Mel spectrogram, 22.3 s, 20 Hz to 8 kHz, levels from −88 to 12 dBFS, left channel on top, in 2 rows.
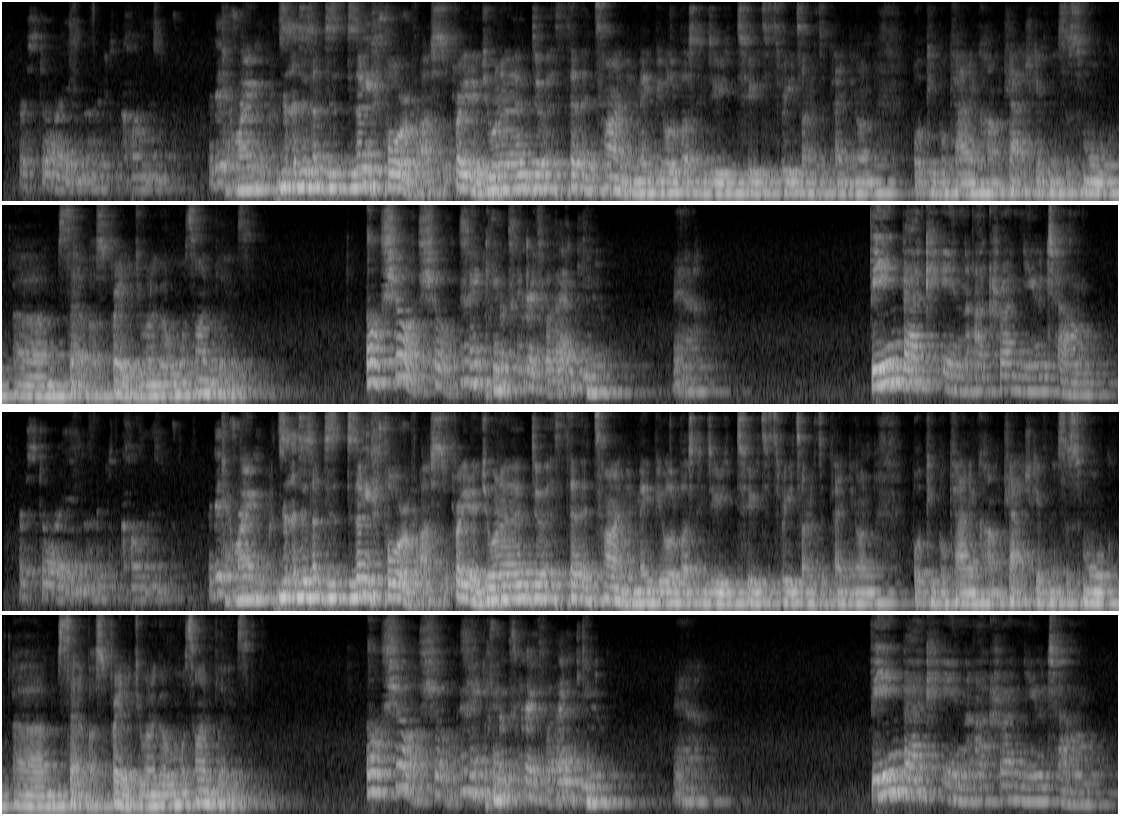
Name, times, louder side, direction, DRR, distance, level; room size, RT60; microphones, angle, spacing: voice 1, 0.2-1.6 2.1-2.6 4.1-4.5 15.7-17.1, right 1 dB, 75° right, -2 dB, 0.7 m, -35 dB
voice 2, 2.2-13.6 16.1-16.2 17.0-17.1, right 2 dB, 25° right, 4 dB, 0.3 m, -24 dB
voice 3, 14.8-16.9 17.9-18.1 19.8-22.0, left 2 dB, 65° left, 3 dB, 0.6 m, -29 dB
3.1 x 2.1 x 3.8 m, 0.98 s
head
